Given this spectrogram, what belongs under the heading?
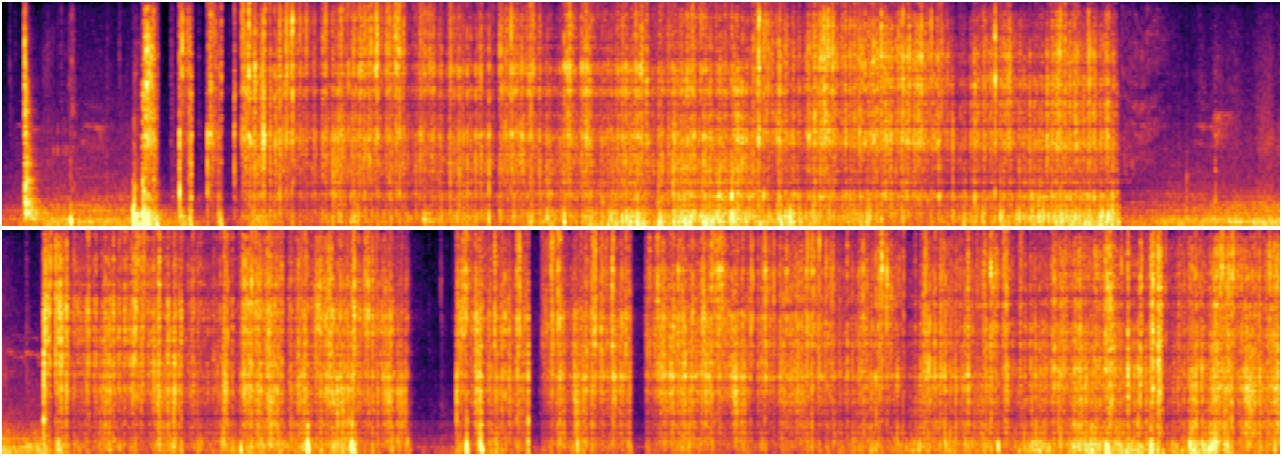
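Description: A cheap mini-welder strikes an arc as the electrode tip is rubbed to start it, giving a loud, steady crackling sputter that runs almost unbroken, with a few brief drop-outs where the arc breaks.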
